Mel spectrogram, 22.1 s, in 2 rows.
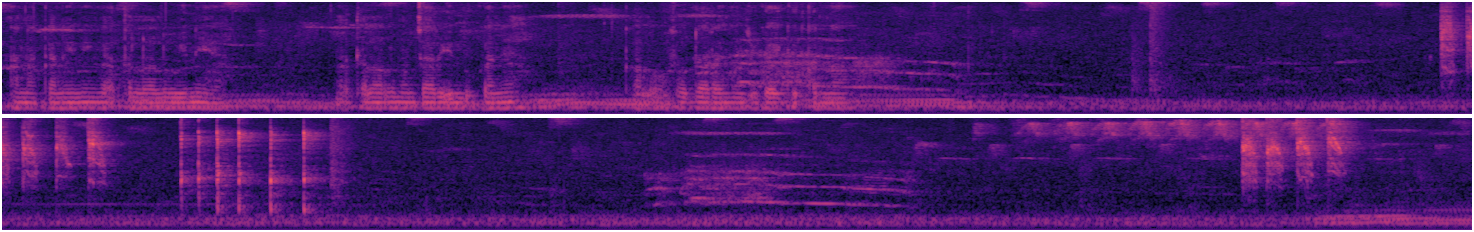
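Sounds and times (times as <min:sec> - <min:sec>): rooster crowing: 0:05.3 - 0:08.0, 0:08.9 - 0:10.4, 0:15.8 - 0:18.1
young bird harsh chirps: 0:10.7 - 0:13.5, 0:19.7 - 0:21.4
high thin repeated chirps: 0:10.8 - 0:13.0, 0:20.3 - 0:21.1.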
